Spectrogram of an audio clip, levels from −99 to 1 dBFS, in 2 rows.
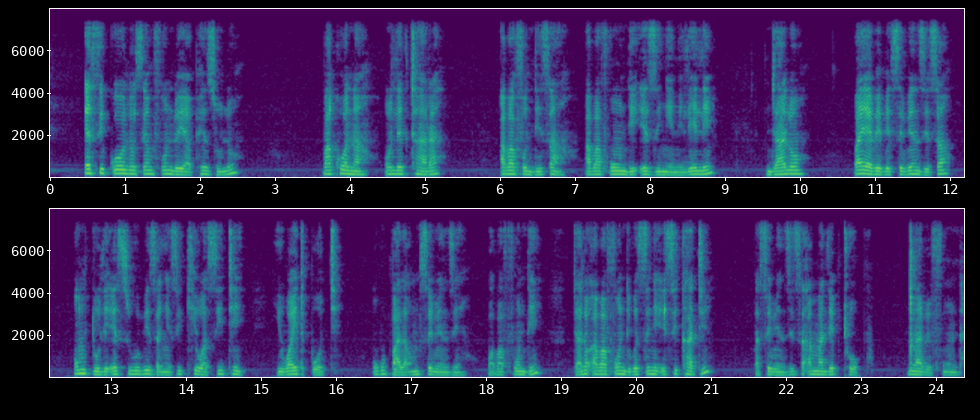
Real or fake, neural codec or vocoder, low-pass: real; none; 7.2 kHz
